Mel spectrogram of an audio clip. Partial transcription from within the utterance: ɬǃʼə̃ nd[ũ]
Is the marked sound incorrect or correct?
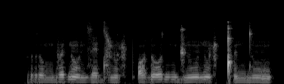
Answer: correct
